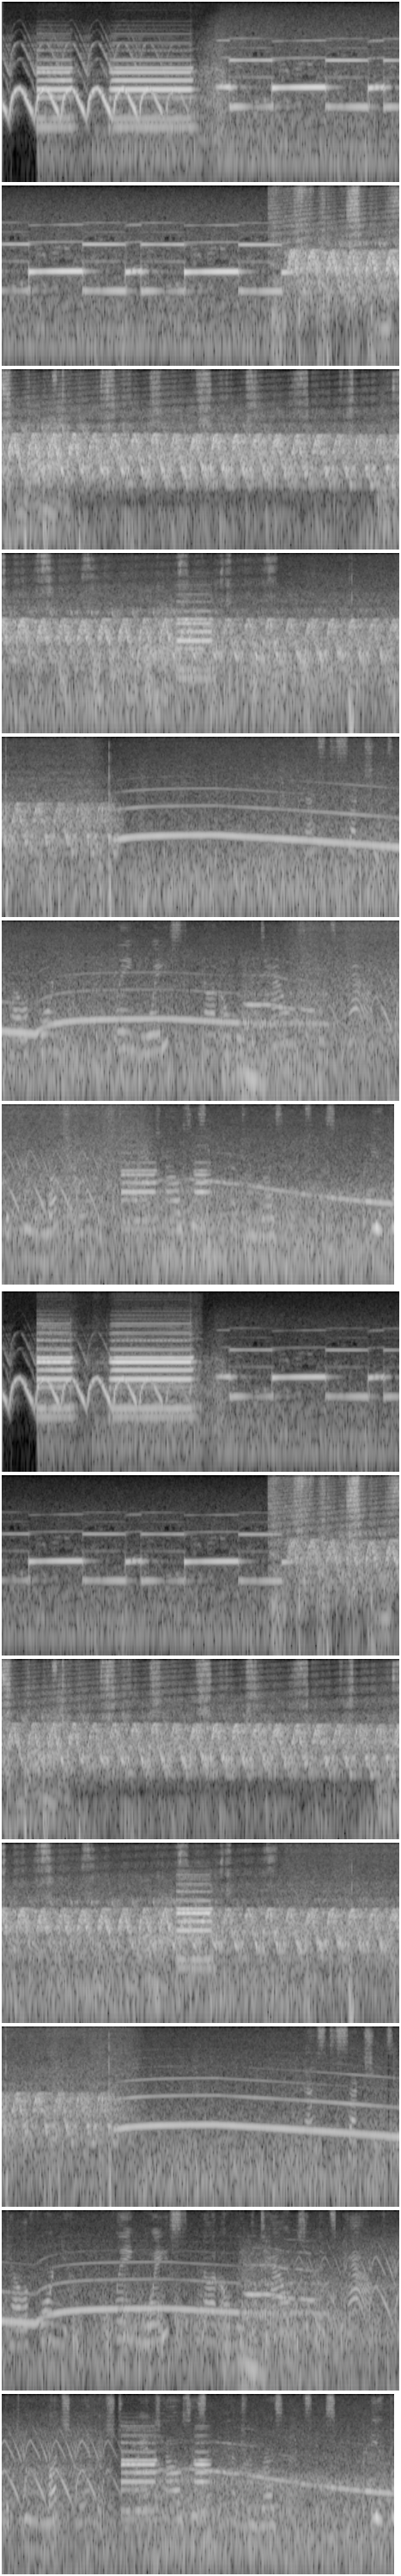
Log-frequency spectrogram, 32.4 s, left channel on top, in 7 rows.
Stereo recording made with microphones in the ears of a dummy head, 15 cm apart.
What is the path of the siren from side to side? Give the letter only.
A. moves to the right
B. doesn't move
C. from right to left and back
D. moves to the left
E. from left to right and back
A.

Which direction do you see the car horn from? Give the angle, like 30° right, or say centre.
70° right.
